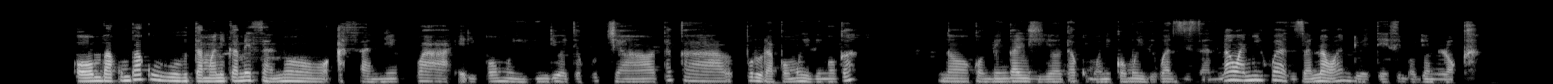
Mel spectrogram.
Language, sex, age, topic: Oshiwambo, female, 36-49, agriculture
